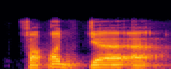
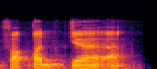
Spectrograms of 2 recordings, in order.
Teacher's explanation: Ini boleh idgham, dalnya hilang menjadi jim.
